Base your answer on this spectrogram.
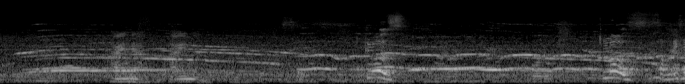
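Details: Golden jackals howl in chorus close by: several wavering, siren-like voices overlap, gliding up and down and rising in bursts through the clip.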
